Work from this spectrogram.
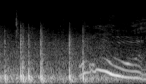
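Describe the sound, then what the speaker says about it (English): Fireworks burst outdoors as a quick run of loud, close popping cracks, followed by a sliding whistling tone that bends downward. "Ooh, look at the fireworks."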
